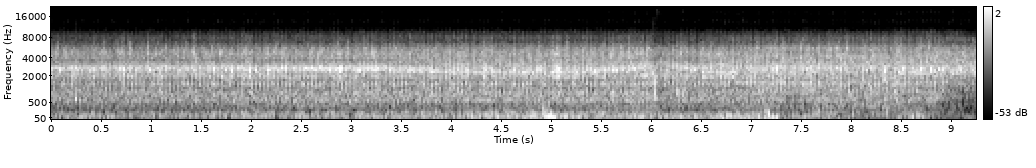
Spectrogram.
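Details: Mazda 6 petrol engine at idle after timing work, recorded near the wheel: steady idle with sharp irregular rattles every couple of seconds; suspected stretched or slack timing chain slapping the guide or tensioner, or a possible assembly mistake, before timing chain replacement.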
